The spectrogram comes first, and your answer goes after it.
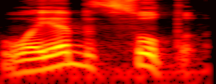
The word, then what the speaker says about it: يَبْسُطُ: وَاللَّهُ يَقْبِضُ وَيَبْسُطُ. Right? Now, it's written in the Quran with what? With a sad. But it's pronounced as a sin.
